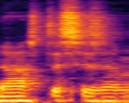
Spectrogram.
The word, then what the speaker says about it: Gnosticism: Some of us have no idea what even Gnosticism is, what Gnosticism even is. Well, Gnosticism, spelled with a G in the front, a silent G, going back to the Greek word gnosko for knowledge.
